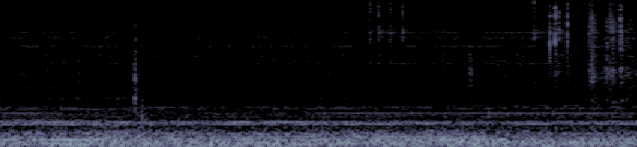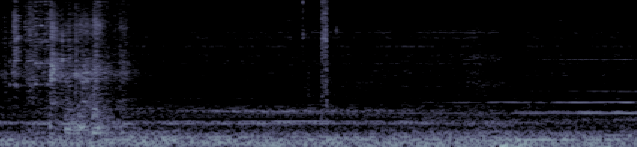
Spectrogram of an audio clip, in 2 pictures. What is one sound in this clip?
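A vending machine hums steadily.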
